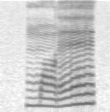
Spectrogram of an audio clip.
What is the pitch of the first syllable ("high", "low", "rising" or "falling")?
low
